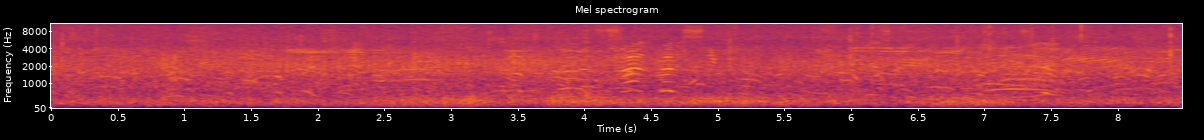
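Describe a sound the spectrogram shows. A crowd of spectators chatters and calls out across an open field.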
